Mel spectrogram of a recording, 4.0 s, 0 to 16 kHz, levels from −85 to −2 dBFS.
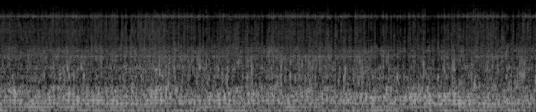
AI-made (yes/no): yes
